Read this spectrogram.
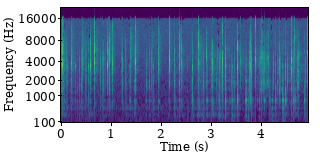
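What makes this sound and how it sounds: Long nails tap fast on the hollow plastic body of a Canon DSLR mounted on a tripod. The result is a dense, rapid stream of crisp, bright clicks, with a sharp tone near 3.5 kHz. Each click dies away almost instantly, and there is no low end.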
